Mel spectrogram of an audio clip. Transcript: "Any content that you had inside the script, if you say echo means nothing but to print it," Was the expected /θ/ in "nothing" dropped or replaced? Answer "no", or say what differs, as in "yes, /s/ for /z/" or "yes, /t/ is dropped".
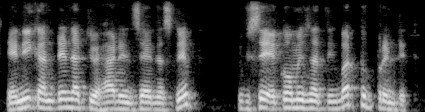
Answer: yes, /t/ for /θ/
